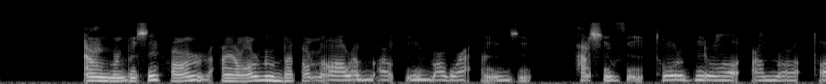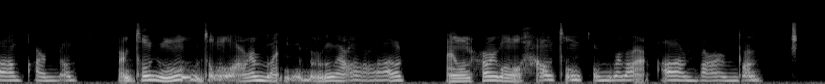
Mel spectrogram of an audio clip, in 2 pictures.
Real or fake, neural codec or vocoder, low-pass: fake; autoencoder, 22.05 kHz, a latent of 192 numbers a frame, VITS, trained on many speakers; 7.2 kHz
